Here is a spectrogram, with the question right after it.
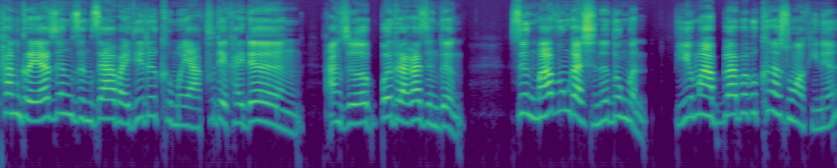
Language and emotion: Bodo, angry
